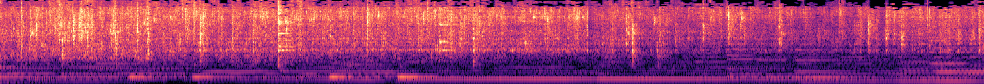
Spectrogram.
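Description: Sea bream fillets sizzling in oil in a frying pan while saffron risotto simmers beside them, with scattered light clinks from a metal ladle stirring the rice.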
